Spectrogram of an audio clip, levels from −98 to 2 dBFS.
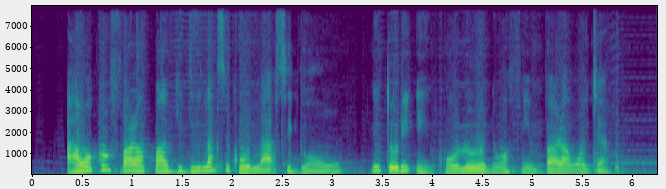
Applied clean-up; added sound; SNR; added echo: neural separator model SepFormer DNS4.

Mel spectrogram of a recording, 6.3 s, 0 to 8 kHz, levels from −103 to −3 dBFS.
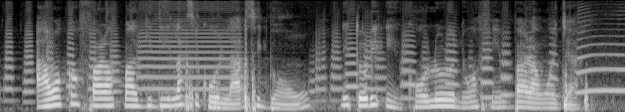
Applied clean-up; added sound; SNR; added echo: none; Brass instrument; 13 dB; reverberation time 1.1 s.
